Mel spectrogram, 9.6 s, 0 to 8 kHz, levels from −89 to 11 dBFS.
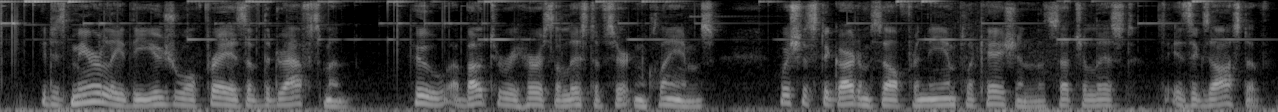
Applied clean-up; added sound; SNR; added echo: none; Chime; 1 dB; none.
